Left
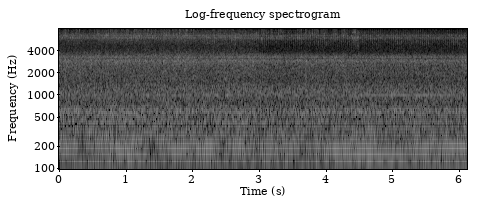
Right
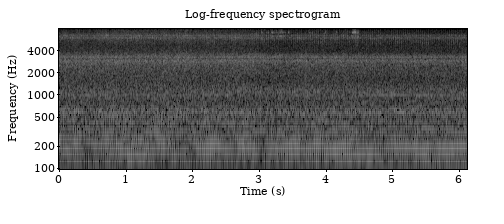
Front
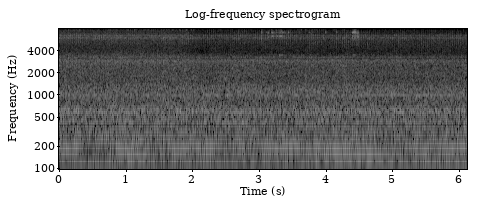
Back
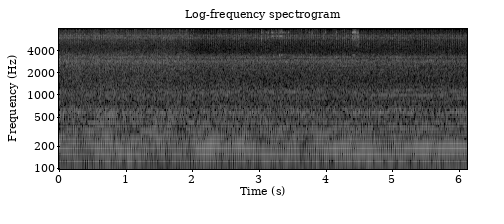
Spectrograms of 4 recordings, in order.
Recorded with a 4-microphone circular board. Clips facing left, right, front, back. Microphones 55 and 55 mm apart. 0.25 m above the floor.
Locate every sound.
3.0 s keys jangling: 60° left, 2 m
